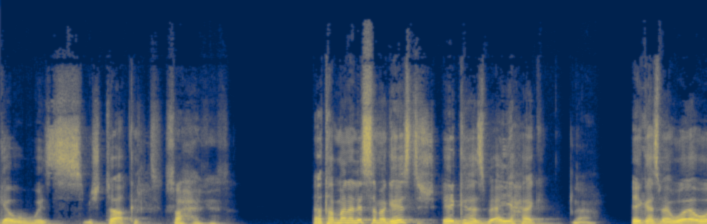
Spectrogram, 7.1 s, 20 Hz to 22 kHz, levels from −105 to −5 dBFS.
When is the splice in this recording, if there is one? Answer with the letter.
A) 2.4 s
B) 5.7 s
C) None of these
C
